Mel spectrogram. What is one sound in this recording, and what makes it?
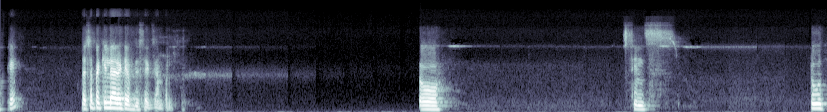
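A young man speaks calmly in short bursts over an online call, with pauses between them.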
